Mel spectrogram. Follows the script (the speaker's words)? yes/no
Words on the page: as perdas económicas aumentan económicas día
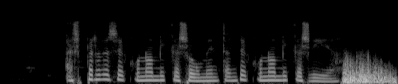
yes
